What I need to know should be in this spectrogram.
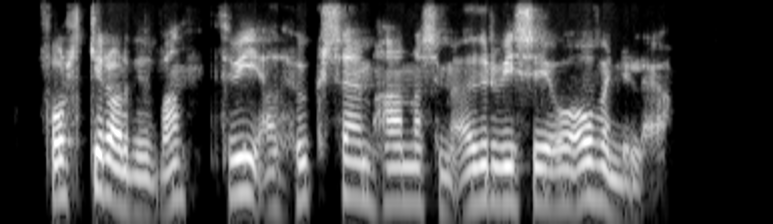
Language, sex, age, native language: Icelandic, male, 20-29, Icelandic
